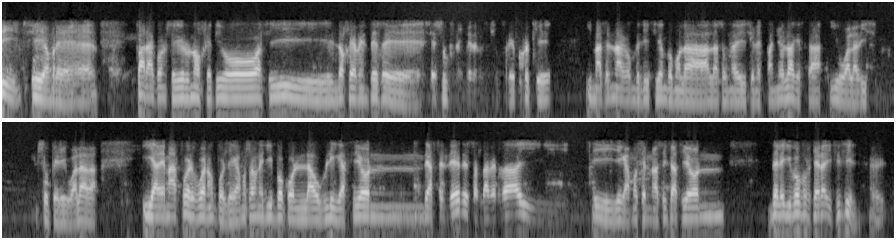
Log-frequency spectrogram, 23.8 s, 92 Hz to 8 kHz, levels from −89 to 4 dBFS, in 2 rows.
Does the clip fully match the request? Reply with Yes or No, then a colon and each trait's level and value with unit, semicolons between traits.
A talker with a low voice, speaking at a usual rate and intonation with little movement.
Yes: low, 100 Hz; average, 155 wpm; narrow, 1.8 semitones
